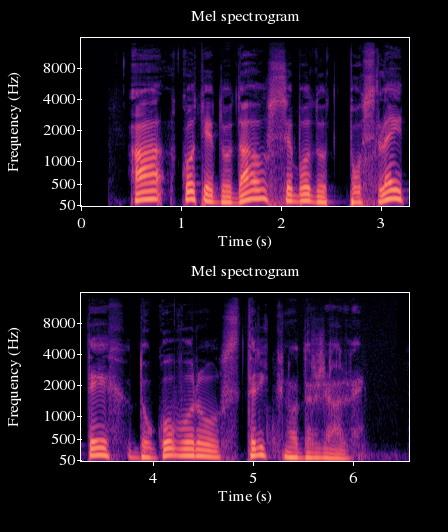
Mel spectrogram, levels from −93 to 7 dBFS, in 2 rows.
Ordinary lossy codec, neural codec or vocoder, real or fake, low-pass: none; none; real; 14.4 kHz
